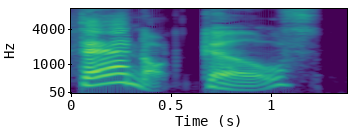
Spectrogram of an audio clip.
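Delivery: slow, high and pointed accusation; suspicious. A narrator's reading. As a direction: call out the intruders, loud and drawn out. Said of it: "eyeing Ron and Harry suspiciously".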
